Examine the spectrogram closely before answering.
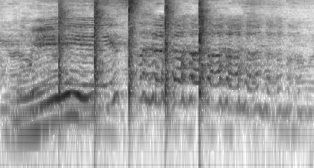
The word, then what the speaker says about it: Luis: Very good, Louise. Luis.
